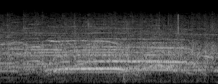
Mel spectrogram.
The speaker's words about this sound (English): I want you to get pretty excited with me in the house today. In fact, I want you to go bananas. I want you to clap, scream, do everything.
